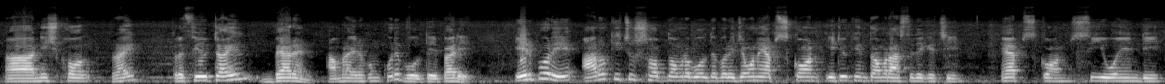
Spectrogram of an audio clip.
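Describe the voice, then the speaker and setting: A man teaching exam vocabulary, asking questions and answering them himself, repeating key words slowly. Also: on the high side, a little hiss or hum. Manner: asks and answers his own questions, drills words slowly. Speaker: exam prep tutor. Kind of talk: vocabulary lesson.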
